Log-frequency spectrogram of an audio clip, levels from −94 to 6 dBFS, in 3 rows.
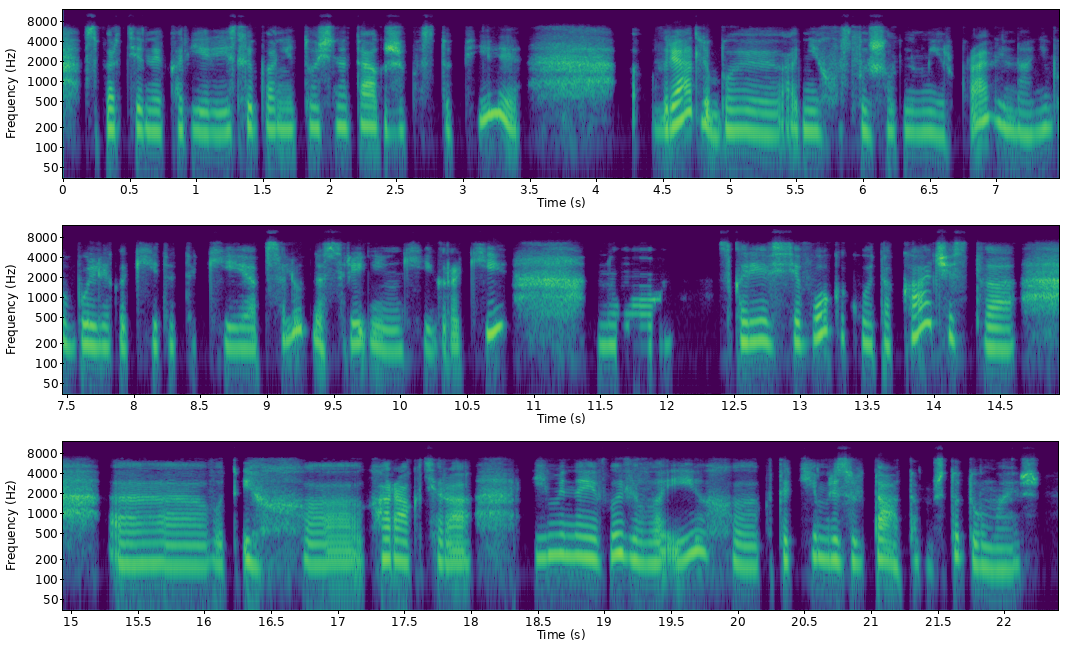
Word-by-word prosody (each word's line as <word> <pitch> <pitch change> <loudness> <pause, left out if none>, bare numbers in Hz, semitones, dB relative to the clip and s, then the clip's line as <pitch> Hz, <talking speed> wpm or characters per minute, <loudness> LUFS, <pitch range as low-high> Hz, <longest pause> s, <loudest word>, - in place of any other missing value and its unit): в - - -5
спортивной 185 -2 -1
карьере, 175 -2 -4
если 195 +3 -1
бы 190 - -7
они 190 0 -3
точно 205 0 +2
также - - +5
поступили, 300 +5 -1 1.0
вряд - - +6
ли - - +4
бы 175 -4 -3
о - - -4
них 180 -1 -4
услышал 180 -1 +2
бы 175 - -6
мир, 170 -2 -7
правильно? 210 -10 0
Они 175 +4 -6
бы 200 +1 -6
были 180 0 0
какие-то 180 +1 -6
такие 175 -1 -4
абсолютно 270 - -2
средненькие 165 -3 -3
игроки, 300 - +1 0.7
но, 190 0 -5 0.8
скорее 215 +1 +1
всего, 210 +8 +2
какое-то 205 -7 -6
качество, 215 - +4 0.7
э, 170 -1 -1
вот 170 -2 -7
их, 190 -4 -1
а, 90 +1 -1
характера 195 -2 +2 0.4
именно 225 0 +1
и 200 - -1
вывело 200 -7 +2
их, 255 +5 -1
э, 160 -3 -3
к - - -22
таким 200 +2 -3
результатам. 190 -1 +1
Что 225 - 0
думаешь? 160 -4 0
185 Hz, 125 wpm, -24 LUFS, 170-210 Hz, 1.0 s, вряд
